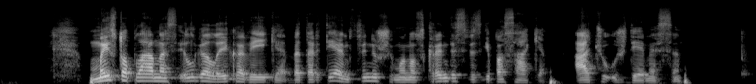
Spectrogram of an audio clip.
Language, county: Lithuanian, Panevėžys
